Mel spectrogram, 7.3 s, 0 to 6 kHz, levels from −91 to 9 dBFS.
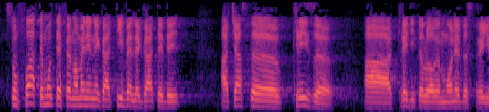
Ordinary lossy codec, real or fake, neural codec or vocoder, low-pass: none; real; none; 5.4 kHz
